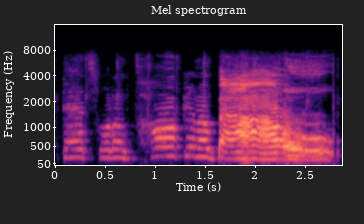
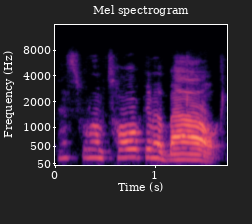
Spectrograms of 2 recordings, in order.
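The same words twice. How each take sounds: First: Slow, louder, stretched-out gloat; higher, loud, slow victory call; triumphant drawl. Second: Said in the usual way. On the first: Real, not acted. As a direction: savor every word of the win. Drawn-out triumphant repeat.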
